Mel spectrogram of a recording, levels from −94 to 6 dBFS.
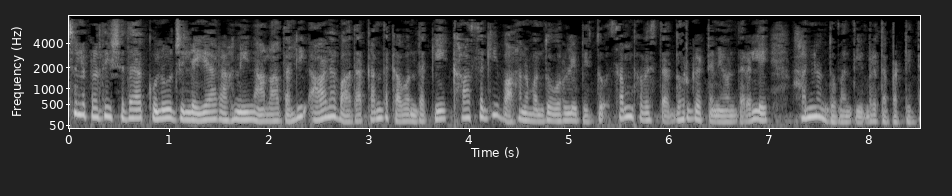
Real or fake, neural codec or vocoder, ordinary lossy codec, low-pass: fake; codec, 16 kHz, 8 kbps, FreqCodec, smaller model; MP3, 32 kbps; 7.2 kHz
